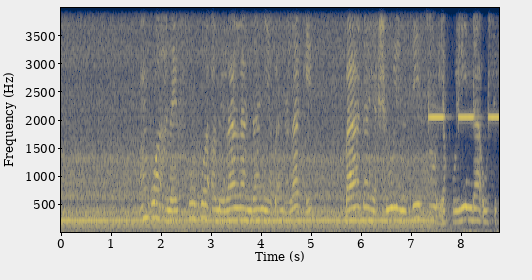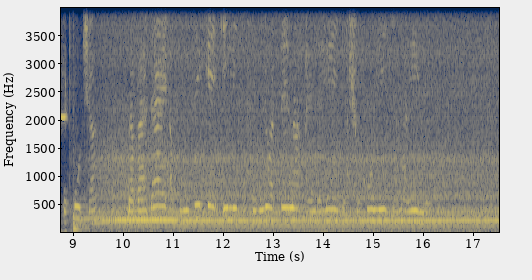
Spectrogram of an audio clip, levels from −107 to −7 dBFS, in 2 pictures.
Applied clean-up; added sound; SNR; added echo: none; Microwave oven; 1 dB; reverberation time 1.2 s.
